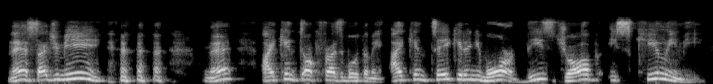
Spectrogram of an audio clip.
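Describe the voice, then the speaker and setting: A man with a Brazilian Portuguese accent, an English teacher giving a casual live-stream lesson, chatty and full of quick tag questions. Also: high-pitched, darkish tone, slightly rough. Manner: chatty, peppers talk with tag questions and pointers.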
